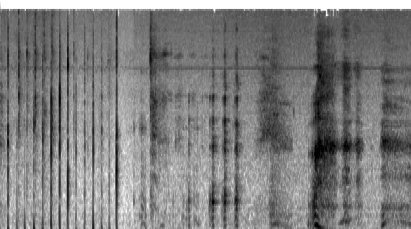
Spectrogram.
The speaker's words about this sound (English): Cue applause. Golf clap? Golf clap.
